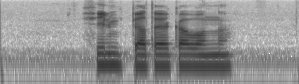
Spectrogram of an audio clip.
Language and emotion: Russian, neutral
